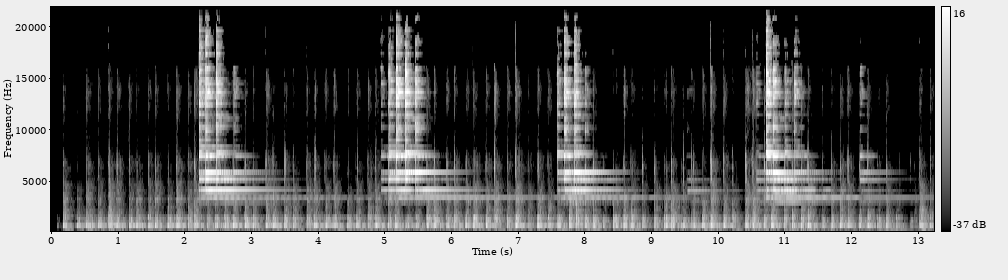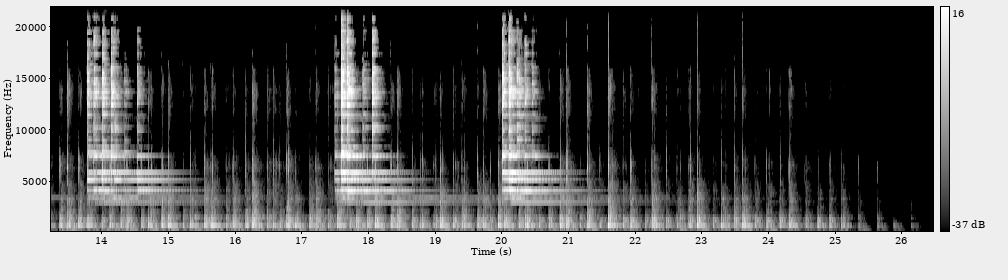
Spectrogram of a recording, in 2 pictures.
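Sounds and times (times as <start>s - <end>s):
damaru: 0.1s - 26.4s
ghanta bell ringing: 2.2s - 4.1s, 5.0s - 15.4s, 17.5s - 21.6s.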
